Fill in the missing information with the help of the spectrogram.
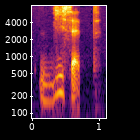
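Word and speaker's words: dix-sept: okay so it's clear but then for the pronunciation Des set okay so you don't insist on this deset deset deset okay then so you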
